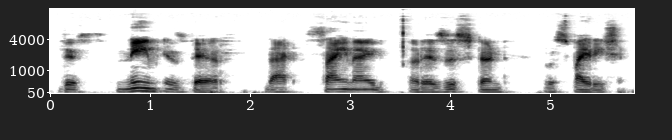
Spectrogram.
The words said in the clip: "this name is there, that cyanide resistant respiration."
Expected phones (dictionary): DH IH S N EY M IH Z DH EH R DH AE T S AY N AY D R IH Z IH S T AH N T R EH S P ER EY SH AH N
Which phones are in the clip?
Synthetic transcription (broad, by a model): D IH S N EY M IH Z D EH R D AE T S AY N AY D R IH Z IH S T AH N T R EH S P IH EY SH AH N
